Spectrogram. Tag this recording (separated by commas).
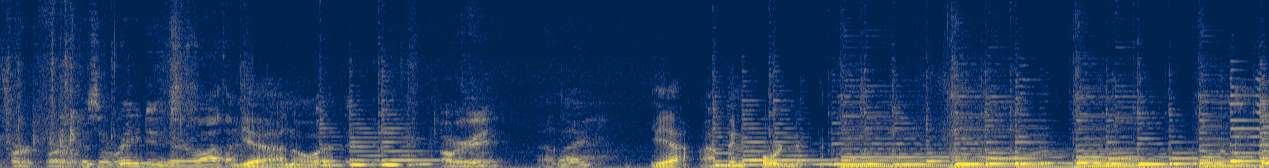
Guitar, Speech, Music, Musical instrument, Plucked string instrument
